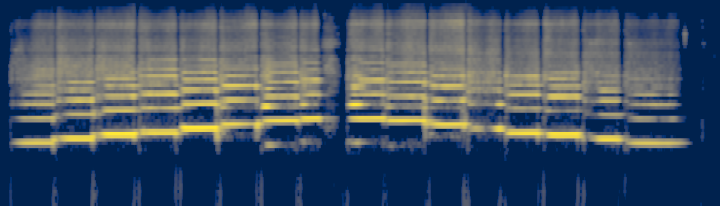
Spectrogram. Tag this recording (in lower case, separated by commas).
music, musical instrument, wind instrument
